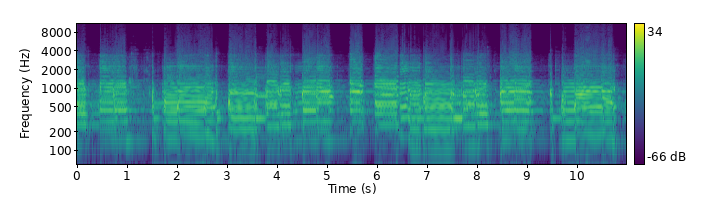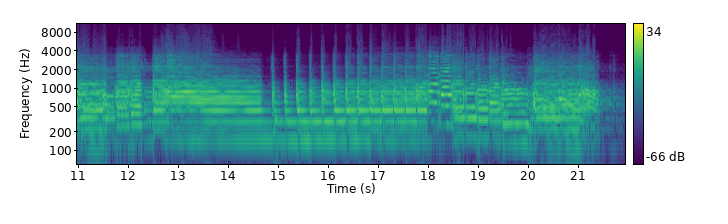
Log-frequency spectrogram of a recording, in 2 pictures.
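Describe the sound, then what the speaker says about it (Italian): Squier Sonic Stratocaster HT electric guitar with a ceramic pickup, played through heavy distortion with volume fully open and tone around 7, loud sustained chords and riffs throughout with no talking. "Anche a livello di distorsione questo pick up ceramico lavora bene, non è proprio così acido come pick up"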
